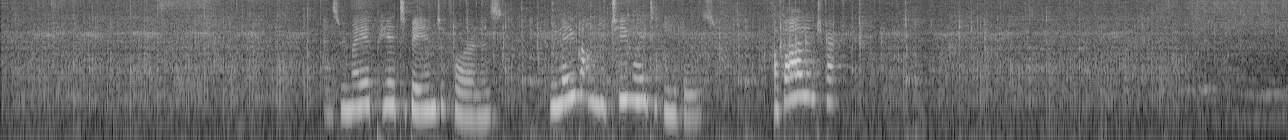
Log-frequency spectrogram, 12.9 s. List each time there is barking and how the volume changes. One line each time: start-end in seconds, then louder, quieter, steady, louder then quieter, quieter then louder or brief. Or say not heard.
not heard.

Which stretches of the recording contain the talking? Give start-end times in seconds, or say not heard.
3.2-8.3.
